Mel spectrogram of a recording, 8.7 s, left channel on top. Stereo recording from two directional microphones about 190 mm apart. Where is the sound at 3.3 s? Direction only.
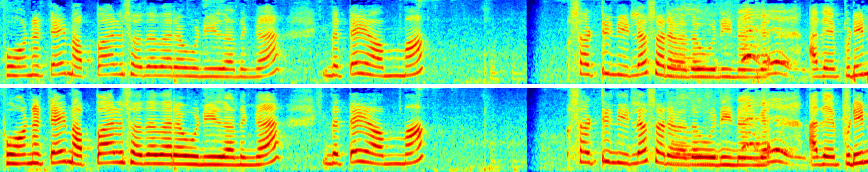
5° right (ahead or behind).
